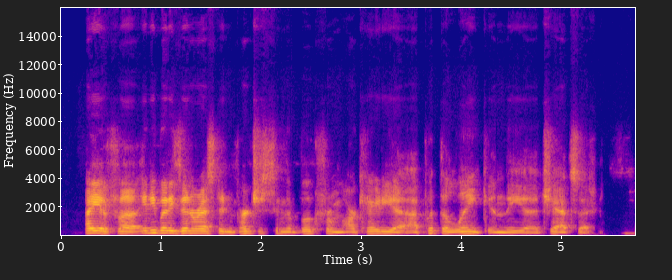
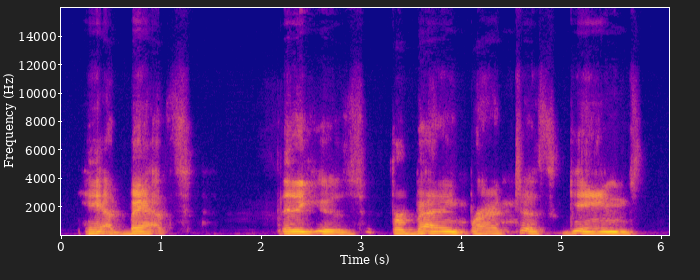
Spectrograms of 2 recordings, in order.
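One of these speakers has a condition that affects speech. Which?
The second: neurological disease; speech affected, trouble speaking.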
